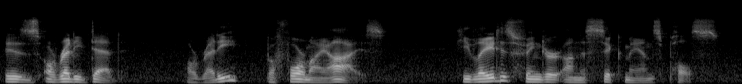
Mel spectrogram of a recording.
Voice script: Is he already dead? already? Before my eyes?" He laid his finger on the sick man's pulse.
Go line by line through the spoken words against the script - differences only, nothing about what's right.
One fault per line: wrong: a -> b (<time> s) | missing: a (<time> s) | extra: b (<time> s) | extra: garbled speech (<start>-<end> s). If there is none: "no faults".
missing: he (0.4 s)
